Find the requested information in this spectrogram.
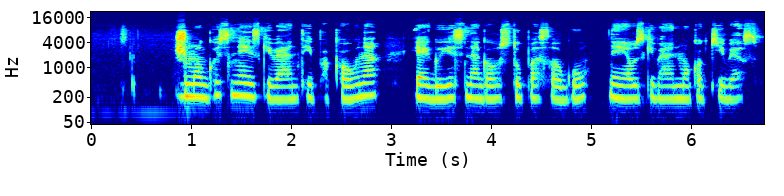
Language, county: Lithuanian, Alytus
